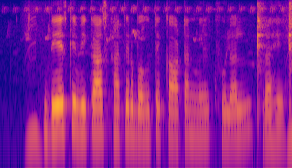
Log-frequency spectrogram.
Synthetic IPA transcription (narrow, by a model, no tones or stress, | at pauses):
d̪eːʃkeʋɪkaːskʰaːt̪ɪɾbəɦʊt̪ekaːʈənmɪlkʰuləlɾəɦeː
